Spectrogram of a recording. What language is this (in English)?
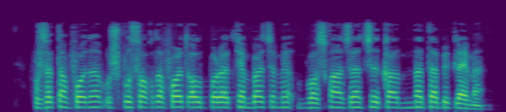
Uzbek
